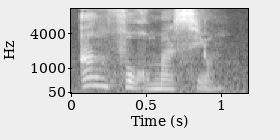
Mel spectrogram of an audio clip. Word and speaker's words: information: مثلا کلمه انفورماسیون یا همون information توی انگلیسی که به معنای اطلاعات هستش شما یک بار باید تلفظ دو تا حرف ای e و ان رو در کنار هم ببینید که میشه ان یک بار دیگه دوباره باید برید سراغ لیستتون و تلفظ چهار تا حرف T E O N رو که میشه سیون در کنار هم ببینید تا بتونید این کلمه رو بخونید انفورماسیون خب این خیلی از شما زمان میگیره بچه ها درسته؟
